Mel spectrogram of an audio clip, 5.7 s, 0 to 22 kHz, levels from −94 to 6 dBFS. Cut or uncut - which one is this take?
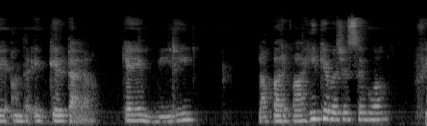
uncut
